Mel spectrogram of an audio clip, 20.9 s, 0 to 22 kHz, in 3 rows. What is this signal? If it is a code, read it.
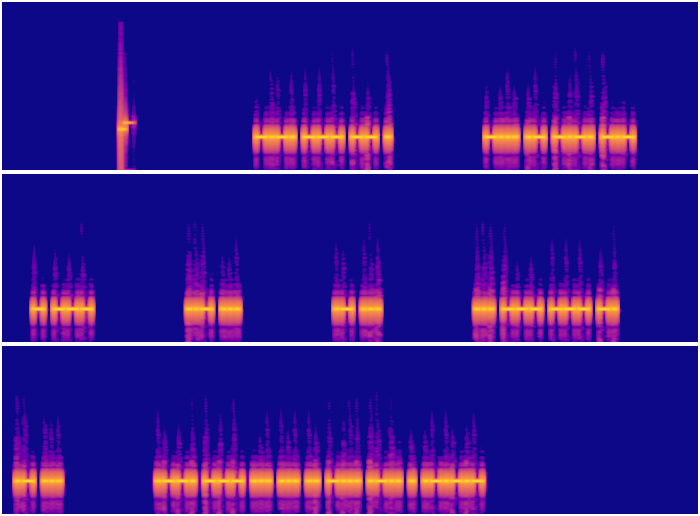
Morse code, heard as a keyed tone, about 34 wpm, 700 Hz. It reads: COME BACK TO US AS SOON AS POSSIBLE.
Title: 4x Word-Spacing - Sentences from Top 500 Words - 35wpm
